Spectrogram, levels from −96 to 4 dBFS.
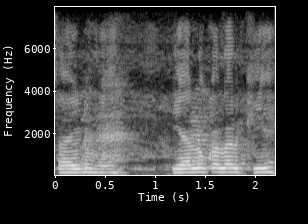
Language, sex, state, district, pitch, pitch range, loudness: Hindi, male, Haryana, Jhajjar, 180 Hz, 170-185 Hz, -14 LUFS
